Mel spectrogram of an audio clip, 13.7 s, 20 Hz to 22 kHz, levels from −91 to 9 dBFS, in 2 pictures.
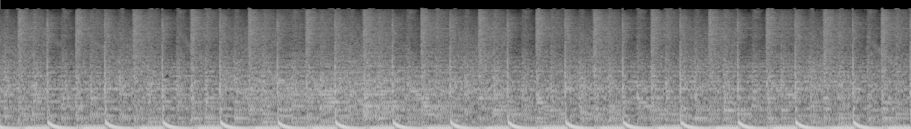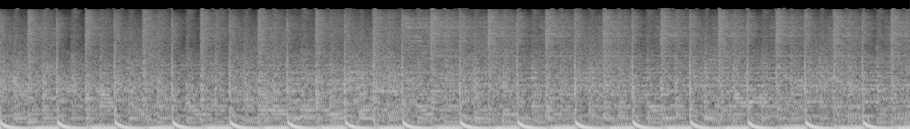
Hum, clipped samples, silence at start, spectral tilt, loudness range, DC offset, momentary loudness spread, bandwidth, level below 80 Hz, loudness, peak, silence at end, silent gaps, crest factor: none; under 0.1%; 0 s; -4 dB/octave; 0 LU; under 0.1%; 1 LU; 17 kHz; -14 dBFS; -13 LUFS; 0 dBFS; 0 s; none; 12 dB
